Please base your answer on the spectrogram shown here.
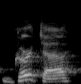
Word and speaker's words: Goethe: Shakespeare and I know this doesn't look like Goethe I don't know anything about German but I know that's how we pronounce his name but here's what Goethe said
